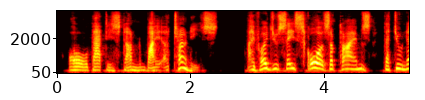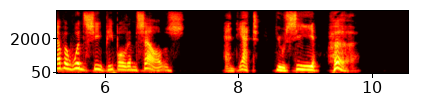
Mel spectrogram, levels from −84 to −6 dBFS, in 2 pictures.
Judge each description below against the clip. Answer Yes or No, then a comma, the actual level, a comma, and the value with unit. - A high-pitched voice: No, medium, 165 Hz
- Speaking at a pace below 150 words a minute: Yes, average, 140 wpm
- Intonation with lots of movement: Yes, wide, 6.3 semitones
